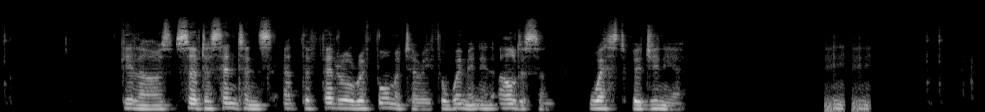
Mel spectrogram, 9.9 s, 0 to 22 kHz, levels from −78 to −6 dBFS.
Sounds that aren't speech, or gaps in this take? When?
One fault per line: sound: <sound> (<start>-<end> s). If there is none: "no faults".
sound: laugh (8.2-8.7 s)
